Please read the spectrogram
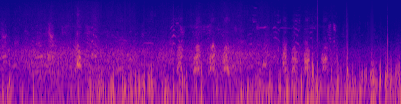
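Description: Dogs barking again and again in short sharp barks, over a background of crowd chatter.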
